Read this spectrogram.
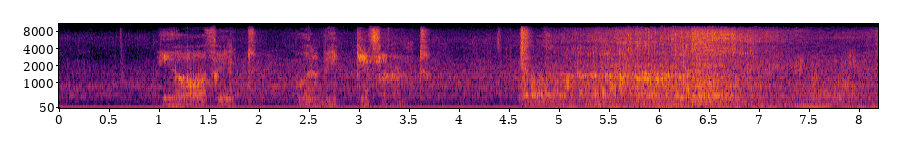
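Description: A man speaks in a deep, growling voice close by.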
